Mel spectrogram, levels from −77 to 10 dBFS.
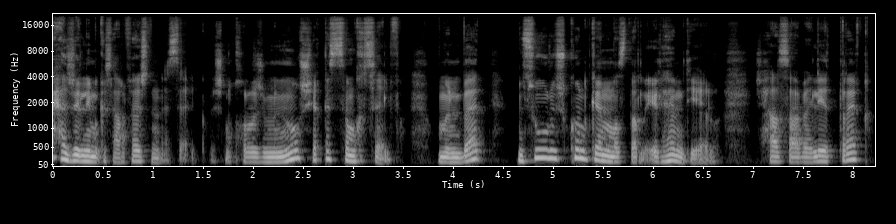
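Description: No technical faults can be heard anywhere in this recording.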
